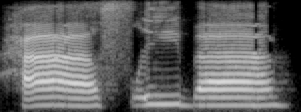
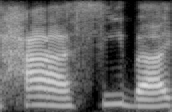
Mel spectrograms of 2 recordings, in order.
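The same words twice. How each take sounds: First: The s sound is heavy and thick. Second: The s sound is light and thin. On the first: The speaker calls it right. "You want to say hasi, hasiba" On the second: The speaker calls it wrong. "You don't want to say hasiba"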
